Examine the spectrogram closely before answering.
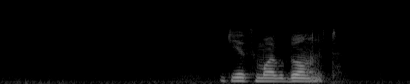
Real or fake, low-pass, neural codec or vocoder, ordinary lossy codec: fake; 5.4 kHz; codec, 16 kHz, 0.5 kbps, X-Codec, WavLM features, trained on Multilingual LibriSpeech; none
